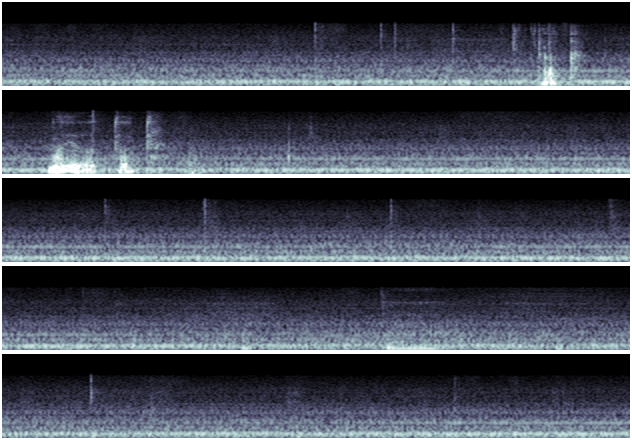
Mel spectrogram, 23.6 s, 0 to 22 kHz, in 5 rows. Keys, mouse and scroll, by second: 3.5-5.3 middle drag, 5.3 click, 10.2 click, 12.5 drag, 17.1-23.5 middle drag.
